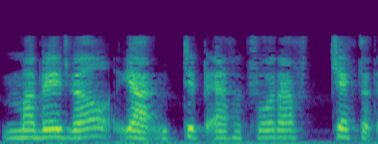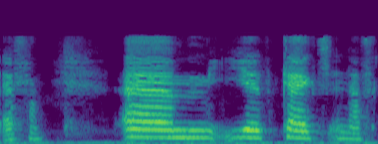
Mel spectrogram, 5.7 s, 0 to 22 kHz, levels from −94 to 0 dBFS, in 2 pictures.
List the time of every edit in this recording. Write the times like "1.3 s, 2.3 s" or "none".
2.3 s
